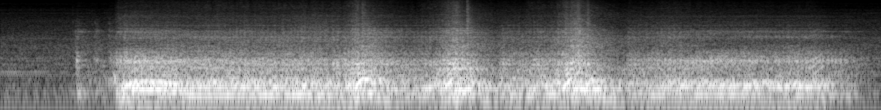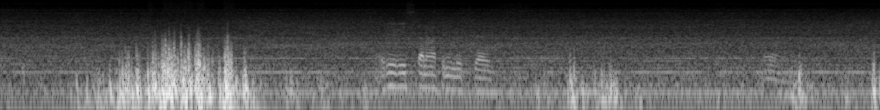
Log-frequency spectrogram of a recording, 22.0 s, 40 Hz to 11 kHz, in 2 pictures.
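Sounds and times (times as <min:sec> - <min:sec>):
watercraft engine starting and revving: 0:00.9 - 0:11.0.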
